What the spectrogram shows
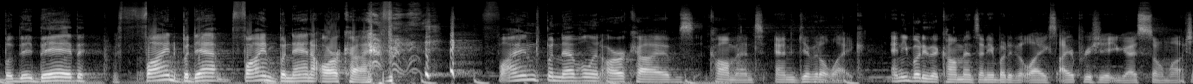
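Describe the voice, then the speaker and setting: A giggly, tipsy man with a lowish voice hosts a casual cooking vlog. He talks in a goofy, drunken way and tends to exclaim. The room rings with long reverb, and music plays behind him. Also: a little mellow. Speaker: host of a drunk cooking video. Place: indoors in a kitchen.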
